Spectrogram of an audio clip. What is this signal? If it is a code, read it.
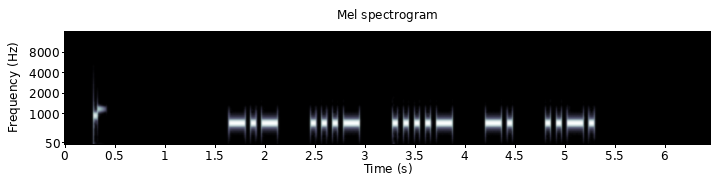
Morse code, heard as a keyed tone, about 23 wpm, spaced as for 16 wpm, 700 Hz. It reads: KV4NF
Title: USA Call Signs - 5 Characters - 2x Character Spacing - 22wpm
